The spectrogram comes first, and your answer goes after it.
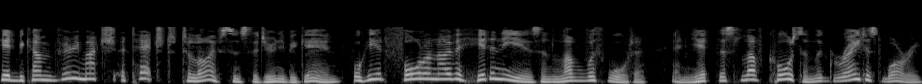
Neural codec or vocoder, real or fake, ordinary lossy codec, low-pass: none; real; MP3, 24 kbps; 7.2 kHz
